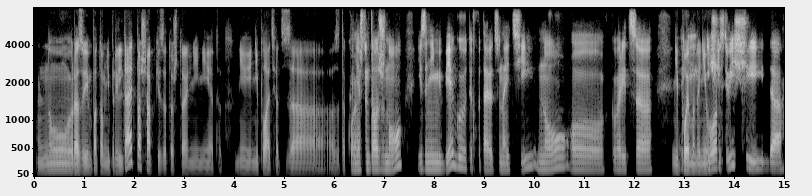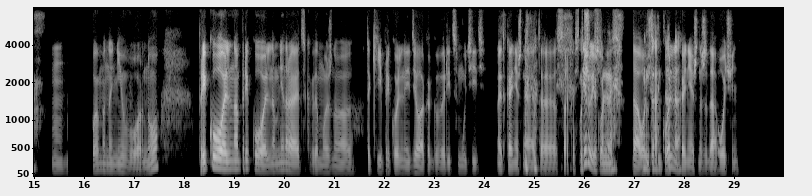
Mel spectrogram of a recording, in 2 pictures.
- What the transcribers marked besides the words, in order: laugh; chuckle
- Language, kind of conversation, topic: Russian, unstructured, Как вы относитесь к идее брать кредиты?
